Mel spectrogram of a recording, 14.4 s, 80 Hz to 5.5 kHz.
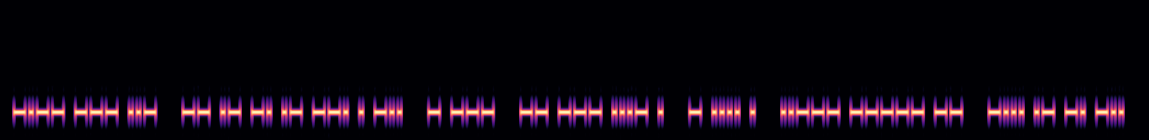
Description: Morse code, heard as a keyed tone, about 25 wpm, 600 Hz. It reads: YOU MANAGED TO MOVE THE 20M BAND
